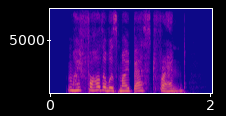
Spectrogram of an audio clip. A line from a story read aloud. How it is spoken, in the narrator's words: I blurt out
